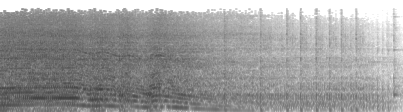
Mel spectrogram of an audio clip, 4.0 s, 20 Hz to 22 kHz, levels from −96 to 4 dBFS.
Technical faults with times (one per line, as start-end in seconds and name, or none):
none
